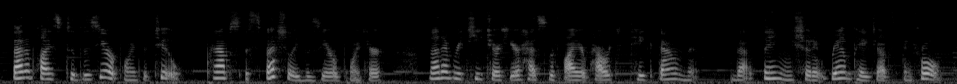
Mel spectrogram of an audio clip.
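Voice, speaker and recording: A woman's voice: on the high side, a little mellow, close to an everyday voice. A woman voicing an earnest, clever teenage boy student in a fan story reading, polite and keen to explain himself. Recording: piano music behind the voice.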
